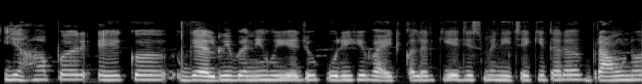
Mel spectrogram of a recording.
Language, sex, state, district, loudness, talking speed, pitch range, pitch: Hindi, female, Bihar, Patna, -16 LUFS, 185 wpm, 200-215 Hz, 205 Hz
